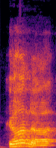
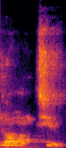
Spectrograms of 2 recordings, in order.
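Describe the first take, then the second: First: The phrase is reduced to two short syllables. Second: The phrase is said fully as two words. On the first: This is the informal form most native speakers use. "they're going to say gonna" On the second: This is the full form native speakers rarely use. "they're not going to say going to"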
